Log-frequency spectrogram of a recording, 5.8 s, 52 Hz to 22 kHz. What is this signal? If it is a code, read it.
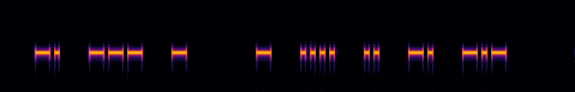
Morse code, heard as a keyed tone, about 25 wpm, spaced as for 18 wpm, 700 Hz. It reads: NOT THINK
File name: Pinocchio / Pinocchio ch4 12 25 ik1hge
